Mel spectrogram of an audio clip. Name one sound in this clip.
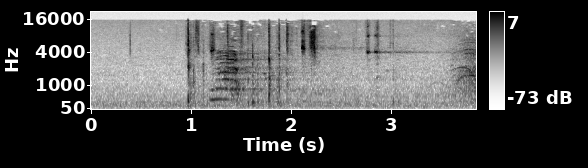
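A tennis ball is struck sharply by a racket several times.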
